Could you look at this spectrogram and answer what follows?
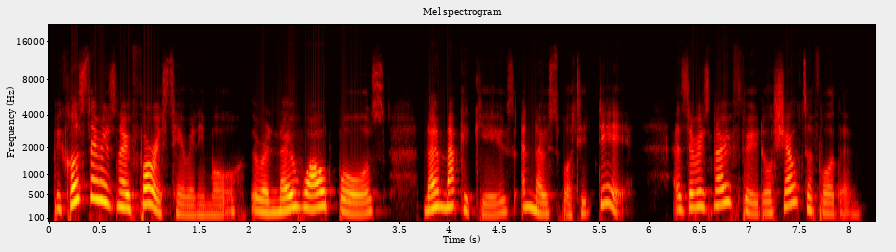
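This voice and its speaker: A patient mother tiger, voiced by a woman reading a storybook. She instructs her young cubs in an expressive, animated voice, with a close, dry sound. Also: a little high, moderate pace, dry recording. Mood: explaining. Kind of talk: children's storybook character voice.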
